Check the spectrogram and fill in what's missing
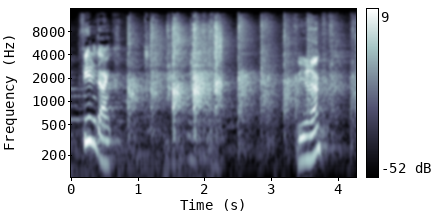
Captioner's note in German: Beifall AfD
